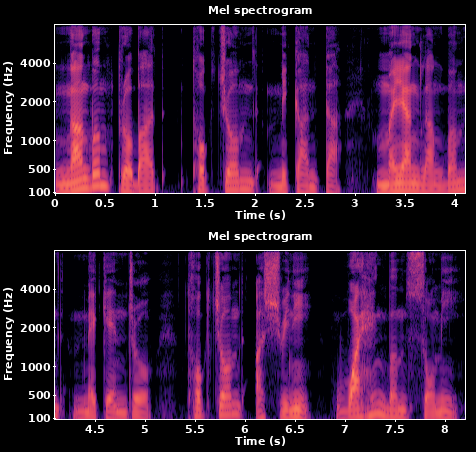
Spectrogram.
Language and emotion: Manipuri, neutral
